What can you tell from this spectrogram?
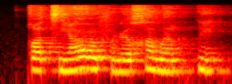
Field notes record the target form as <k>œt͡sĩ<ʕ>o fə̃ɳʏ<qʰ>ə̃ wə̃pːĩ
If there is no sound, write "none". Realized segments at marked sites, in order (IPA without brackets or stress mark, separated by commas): q, ʕ, χ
